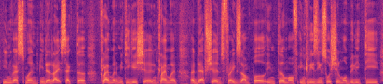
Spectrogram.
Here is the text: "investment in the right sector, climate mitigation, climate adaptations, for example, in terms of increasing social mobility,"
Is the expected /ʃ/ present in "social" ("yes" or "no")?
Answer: yes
